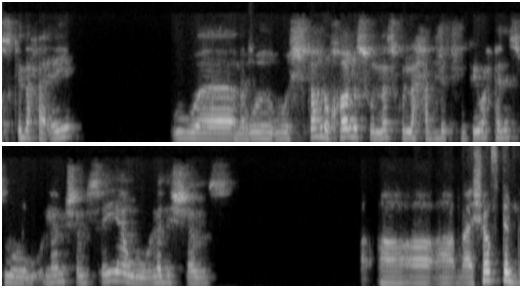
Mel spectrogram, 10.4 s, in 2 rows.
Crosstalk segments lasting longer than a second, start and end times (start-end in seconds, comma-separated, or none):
none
